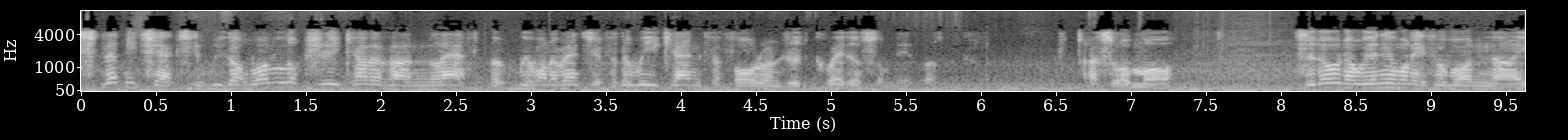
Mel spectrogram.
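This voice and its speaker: A man speaks at a moderate pace. Behind him, there is noticeable background noise. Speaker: friend calling; drummer. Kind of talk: casual chat. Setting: phone call.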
